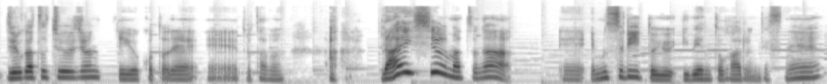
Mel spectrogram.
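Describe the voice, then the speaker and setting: A woman's voice: on the low side, animated, moderate pace, gravelly, faint music behind. A woman co-hosting a podcast, talking in a casual, chatty style with friends. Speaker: podcast co-host and amateur voice drama writer. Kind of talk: casual chat among friends.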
